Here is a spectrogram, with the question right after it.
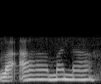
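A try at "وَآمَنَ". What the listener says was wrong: Very good.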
